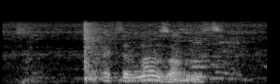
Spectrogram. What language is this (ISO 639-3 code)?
kab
